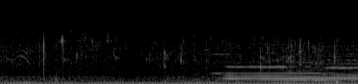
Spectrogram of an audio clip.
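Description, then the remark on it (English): Soft clinks and rustles, then a woman pours a steady stream of tea into a cup, its gentle ringing tone holding through the final second. No one speaks. “You know, there's something about a woman pouring tea.”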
